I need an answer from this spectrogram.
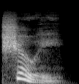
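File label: "showy", British English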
